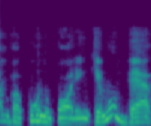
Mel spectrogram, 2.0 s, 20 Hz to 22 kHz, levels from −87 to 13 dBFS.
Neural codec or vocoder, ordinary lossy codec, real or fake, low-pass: none; AAC, 32 kbps; real; 9.9 kHz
